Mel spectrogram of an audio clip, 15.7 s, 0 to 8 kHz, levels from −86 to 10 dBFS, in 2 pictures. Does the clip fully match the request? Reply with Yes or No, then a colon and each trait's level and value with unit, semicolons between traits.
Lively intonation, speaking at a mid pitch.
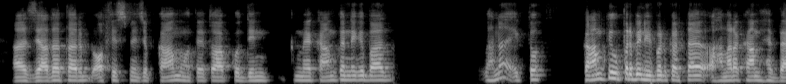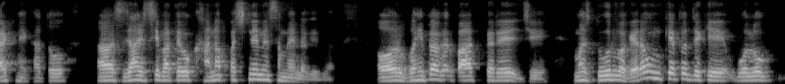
No: narrow, 2.5 semitones; medium, 145 Hz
